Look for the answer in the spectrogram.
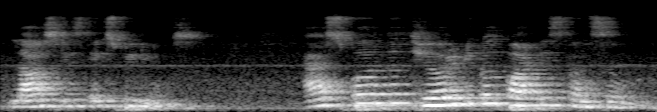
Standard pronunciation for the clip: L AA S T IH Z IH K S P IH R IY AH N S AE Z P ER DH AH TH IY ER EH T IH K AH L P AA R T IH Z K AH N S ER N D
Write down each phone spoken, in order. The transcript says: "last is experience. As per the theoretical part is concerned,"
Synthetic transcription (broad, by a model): L AA S T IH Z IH K S P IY R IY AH N S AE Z F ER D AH T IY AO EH T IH K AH L P AA R T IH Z K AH N S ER N D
